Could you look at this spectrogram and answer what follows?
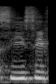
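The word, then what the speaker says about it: tsetse: इसका कौन होता है सीसी फ्लाई जिसको हम बोलते हैं यहां पे टी साइलेंट होता है सी सी फ्लाई ठीक है इसकी कैरियर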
